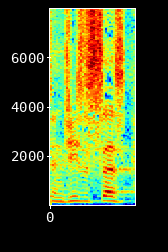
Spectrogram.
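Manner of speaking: ordinary talk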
